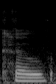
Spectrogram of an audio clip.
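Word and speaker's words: Cobh: um Cove or it's it's C O B H, but it's pronounced Cove or Cork Ireland because it's county cork.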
